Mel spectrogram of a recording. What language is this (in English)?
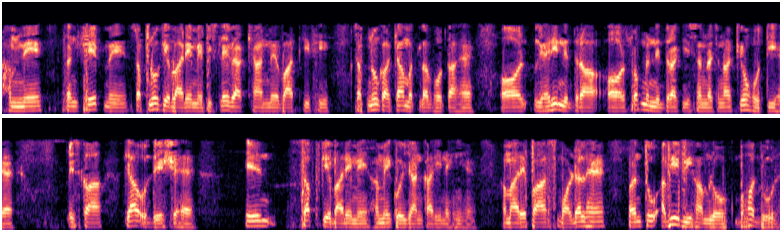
Hindi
